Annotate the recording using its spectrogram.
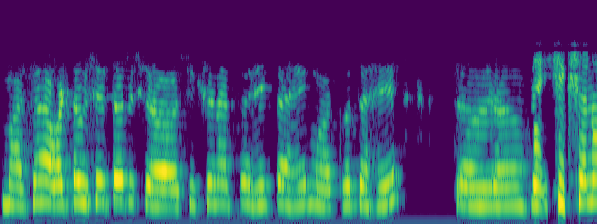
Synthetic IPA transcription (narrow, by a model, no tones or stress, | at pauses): mad͡ʑʱaaʋəʈʰəʋɕet̪əɾɕikʂəɽ̃at͡səɦet͡saɦeməɦət̪ʋət͡saɦe | t̪əɾnaɦiɕikʂəɽa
